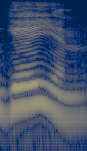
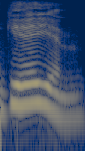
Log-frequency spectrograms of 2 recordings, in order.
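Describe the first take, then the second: Both takes have the same delivery.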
